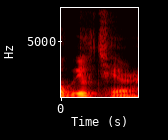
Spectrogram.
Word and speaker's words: wheelchair: 그런데 이 we라는 발음이 빠르게 하다 보면 이런 식으로 휘파람 소리처럼 들리거든요.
